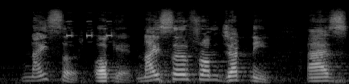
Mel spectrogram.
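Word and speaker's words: NISER: Nisar or N-I-S-E-R? How do you say it? Nicer.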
